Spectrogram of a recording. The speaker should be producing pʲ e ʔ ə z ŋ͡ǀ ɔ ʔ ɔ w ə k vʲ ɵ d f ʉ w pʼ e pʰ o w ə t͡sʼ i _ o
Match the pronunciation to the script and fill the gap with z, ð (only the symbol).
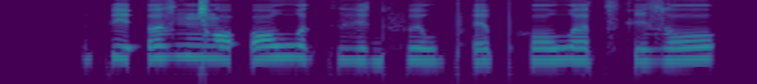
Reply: z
